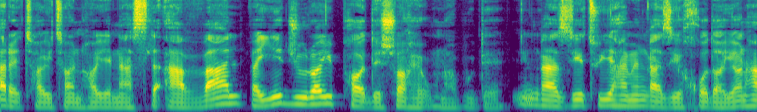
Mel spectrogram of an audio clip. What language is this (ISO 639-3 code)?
fas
